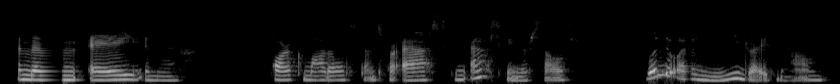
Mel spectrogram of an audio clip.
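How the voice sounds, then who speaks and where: Very slowly and with ordinary pitch variation, a woman with a non-native accent speaks in a dark, mellow, somewhat breathy tone. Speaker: webinar presenter on self-compassion. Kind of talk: webinar lecture. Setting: online webinar. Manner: hesitant, many fillers.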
